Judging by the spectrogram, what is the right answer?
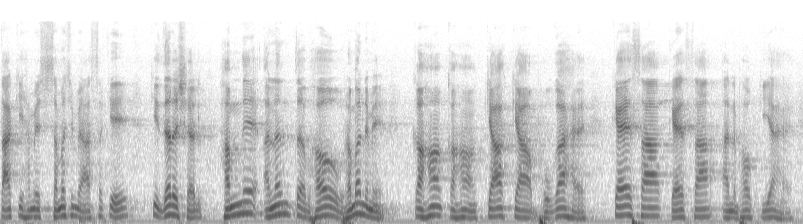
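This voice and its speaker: Slow gravelly-voiced man preaching. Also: medium pitch, fairly bright tone. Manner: slow, deliberate teaching with rhetorical questions. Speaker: Jain monk. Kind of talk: sermon. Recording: long hall reverb, faint background noise.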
